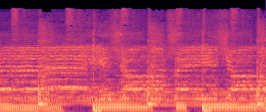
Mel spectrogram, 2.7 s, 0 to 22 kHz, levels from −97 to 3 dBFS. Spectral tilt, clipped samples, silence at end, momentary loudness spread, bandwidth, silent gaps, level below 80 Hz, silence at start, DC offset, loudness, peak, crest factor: -4.5 dB/octave; under 0.1%; 0 s; 2 LU; 17 kHz; none; -26 dBFS; 0 s; under 0.1%; -14 LUFS; 0 dBFS; 14 dB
